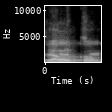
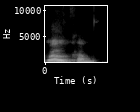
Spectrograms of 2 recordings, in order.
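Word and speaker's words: Welkom: It's pronounced welcome, not welcome. Welcome.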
